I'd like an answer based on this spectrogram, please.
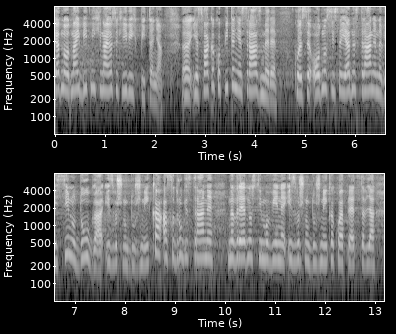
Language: Serbian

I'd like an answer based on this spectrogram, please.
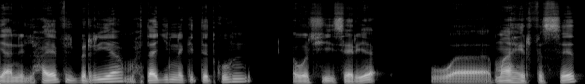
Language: Sudanese Arabic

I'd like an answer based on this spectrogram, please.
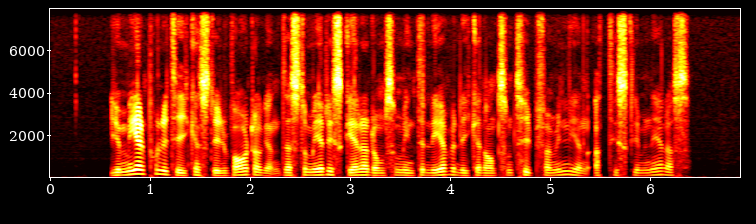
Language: Swedish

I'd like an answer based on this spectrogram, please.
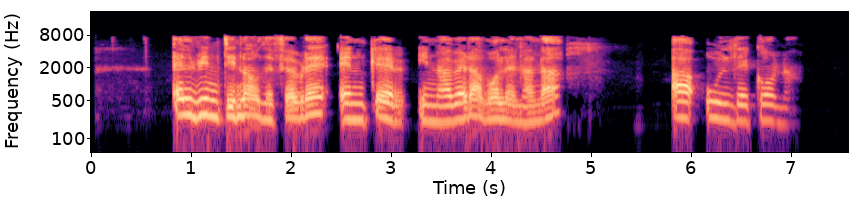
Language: Catalan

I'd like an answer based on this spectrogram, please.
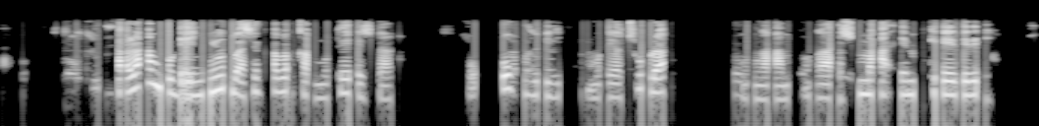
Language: Ganda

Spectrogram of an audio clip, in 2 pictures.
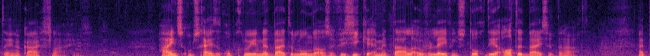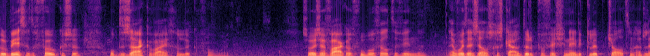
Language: Dutch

